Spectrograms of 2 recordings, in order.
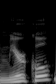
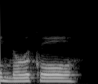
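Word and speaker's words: Myrkul: Is it Mirkel? – Mirkel, you know, either pick your poison. – Okay. – You're good either way.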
